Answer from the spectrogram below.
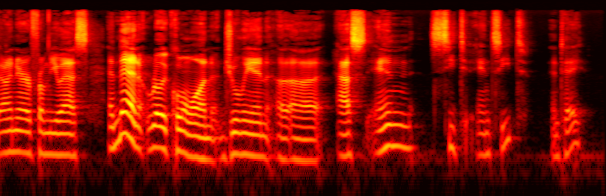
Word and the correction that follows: Anstey: Yeah, but here's what you butchered his name. – Yeah, I did. I butchered it. That's going to be my new nickname. This really embodying the Daniel Day-Lewis. – Anstey. Yeah, you got it.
